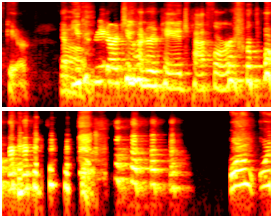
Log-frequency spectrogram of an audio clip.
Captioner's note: laughs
